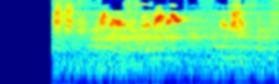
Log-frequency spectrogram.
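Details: Red-whiskered bulbul: after half a second of silence, bright warbling chirps and short high slurred notes come in quick bursts over a low murmuring background.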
